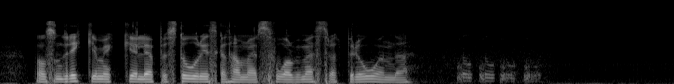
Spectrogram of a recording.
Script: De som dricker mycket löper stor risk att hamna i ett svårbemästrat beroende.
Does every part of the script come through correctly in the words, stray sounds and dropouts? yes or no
no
